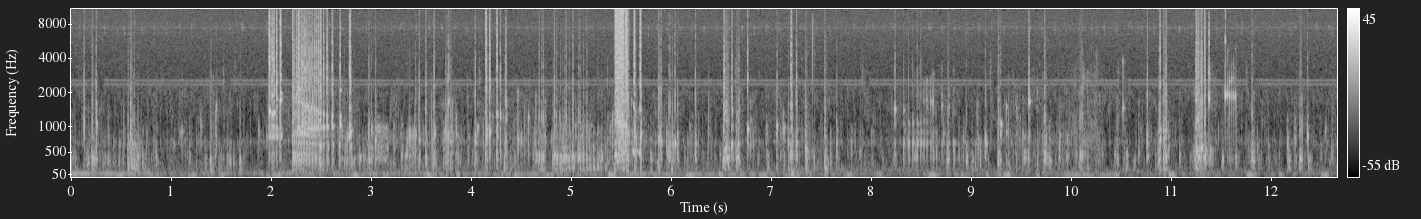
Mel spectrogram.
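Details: Loud, busy gurgling, squelching rumbles and sharp pops from a visibly uncomfortable person's belly, recorded by pressing a phone to it after a breakfast of toast, eggs and milk; his stomach had been upset a few nights earlier. Very loud borborygmi.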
